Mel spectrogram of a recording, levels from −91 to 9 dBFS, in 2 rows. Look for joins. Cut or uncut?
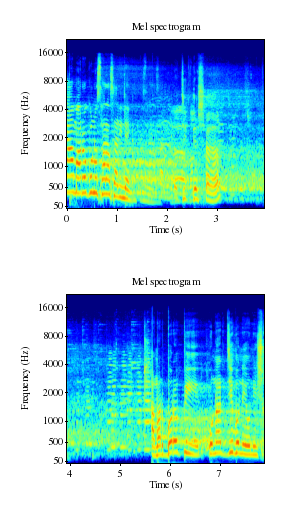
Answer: cut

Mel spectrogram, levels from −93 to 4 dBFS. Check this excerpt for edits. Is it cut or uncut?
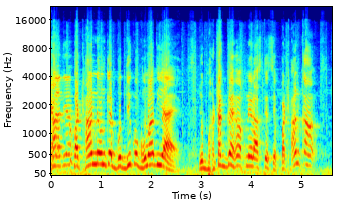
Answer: uncut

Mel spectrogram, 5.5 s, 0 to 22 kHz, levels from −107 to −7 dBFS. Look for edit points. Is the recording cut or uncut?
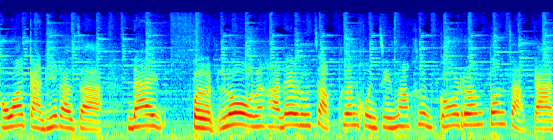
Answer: uncut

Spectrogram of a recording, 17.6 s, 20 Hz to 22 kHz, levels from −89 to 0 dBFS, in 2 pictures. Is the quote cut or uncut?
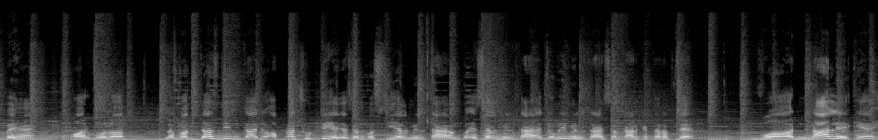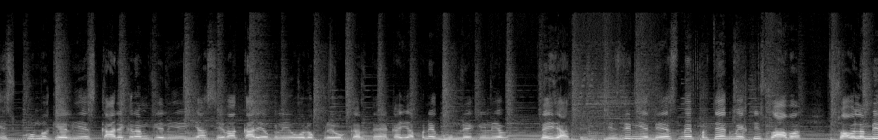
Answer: cut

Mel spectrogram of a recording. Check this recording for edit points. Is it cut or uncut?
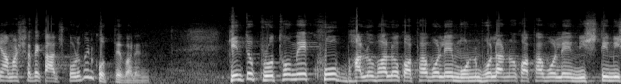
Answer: uncut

